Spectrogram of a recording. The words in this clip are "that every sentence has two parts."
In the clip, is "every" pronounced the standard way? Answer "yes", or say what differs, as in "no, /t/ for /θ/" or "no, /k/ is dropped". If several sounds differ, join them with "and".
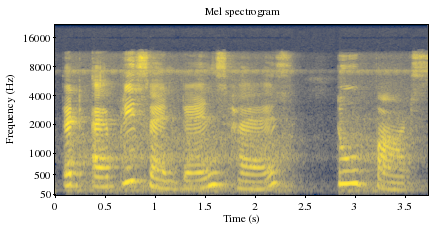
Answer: no, /p/ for /v/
